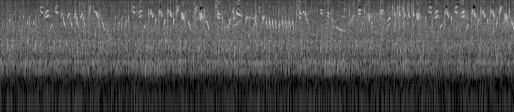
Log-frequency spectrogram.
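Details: European goldfinch (Carduelis carduelis, Portuguese goldfinch) singing a rapid, tinkling twitter of high, sharp notes with short trills, almost continuous for ten seconds, over a steady rushing background noise like running water.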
